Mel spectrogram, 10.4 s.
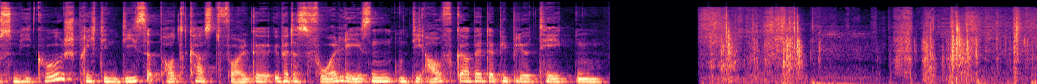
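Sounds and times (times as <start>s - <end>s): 
speech: 0.1s - 6.1s
book pages rustling: 7.0s - 10.3s.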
